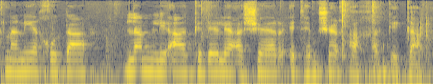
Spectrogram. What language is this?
Hebrew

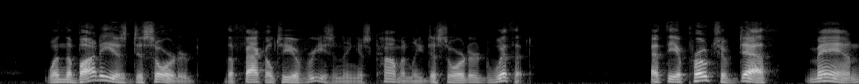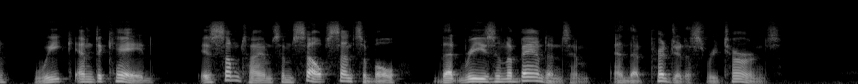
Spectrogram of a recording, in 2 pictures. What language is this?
English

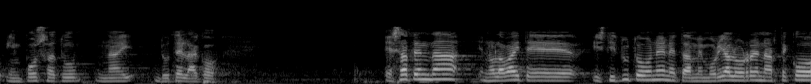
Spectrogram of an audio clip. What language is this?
Basque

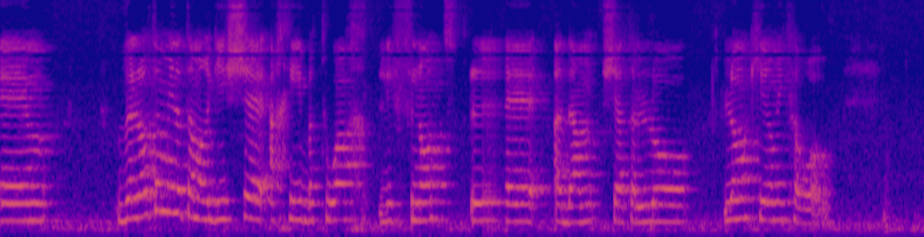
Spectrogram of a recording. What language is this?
Hebrew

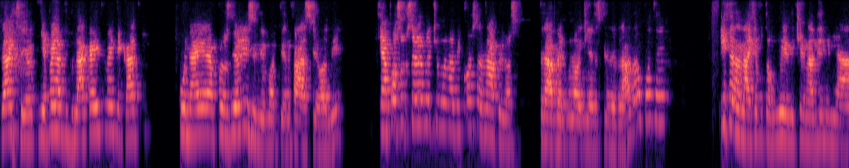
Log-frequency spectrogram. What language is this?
Greek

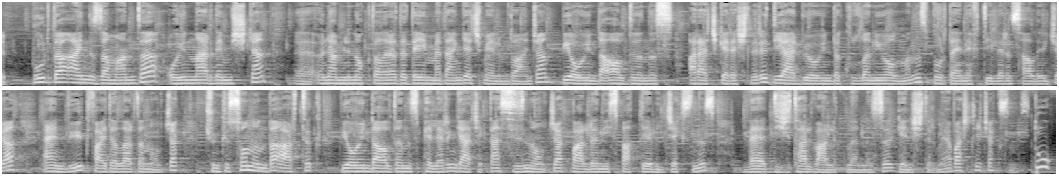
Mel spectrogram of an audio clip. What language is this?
Turkish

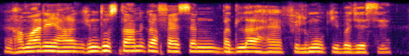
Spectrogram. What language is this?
Urdu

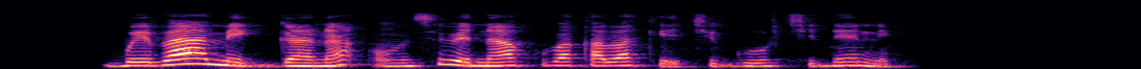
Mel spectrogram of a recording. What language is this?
Ganda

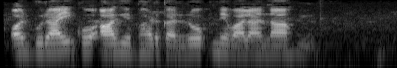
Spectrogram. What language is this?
Urdu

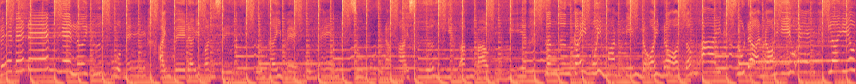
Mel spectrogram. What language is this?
Vietnamese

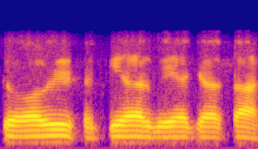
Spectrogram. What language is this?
Gujarati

